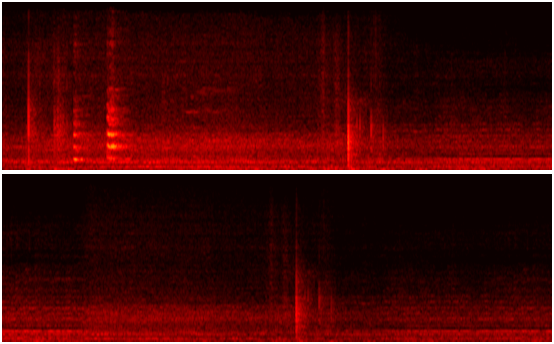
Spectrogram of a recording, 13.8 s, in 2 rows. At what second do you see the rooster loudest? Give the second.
1 s.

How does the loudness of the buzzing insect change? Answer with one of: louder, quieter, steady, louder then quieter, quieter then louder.
quieter.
